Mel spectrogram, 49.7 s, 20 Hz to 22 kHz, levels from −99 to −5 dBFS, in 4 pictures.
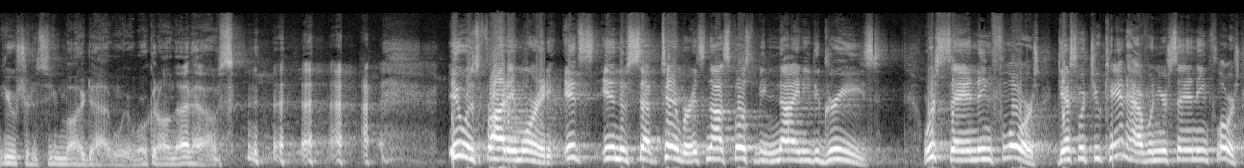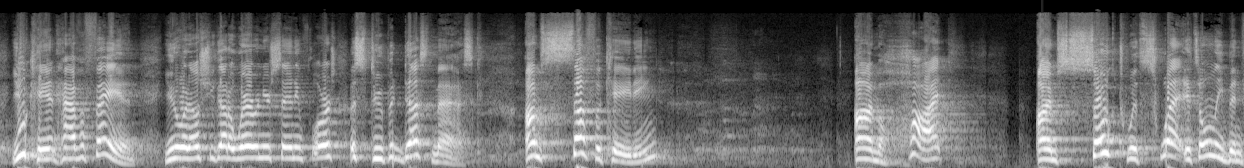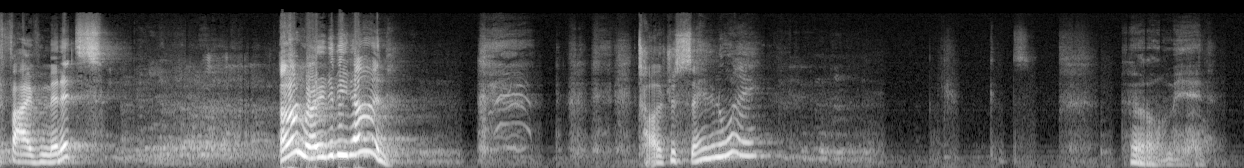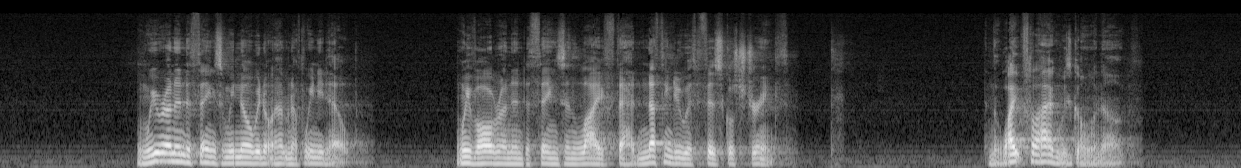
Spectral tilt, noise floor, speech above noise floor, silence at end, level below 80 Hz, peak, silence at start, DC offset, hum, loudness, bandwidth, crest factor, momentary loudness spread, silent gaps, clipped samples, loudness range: -4.5 dB/octave; -60 dBFS; 48 dB; 1.25 s; -50 dBFS; 0 dBFS; 0 s; under 0.1%; none; -12 LUFS; 15.5 kHz; 14 dB; 19 LU; none; under 0.1%; 15 LU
